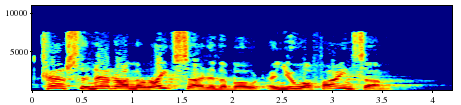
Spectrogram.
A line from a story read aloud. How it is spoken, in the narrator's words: He shouted back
